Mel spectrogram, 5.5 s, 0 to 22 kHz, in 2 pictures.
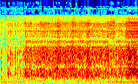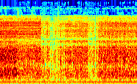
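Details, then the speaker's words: RCA RP-3740A CD clock radio, thrift-store unit, radio switched on: constant crackly hiss and scraping static with brief dropouts instead of clean sound; buttons seem dirty but owner thinks more is wrong, only one channel working at first. "We will not turn on the radio. Oh, here we go. I think it's more than just the buttons that are dirty."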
